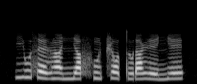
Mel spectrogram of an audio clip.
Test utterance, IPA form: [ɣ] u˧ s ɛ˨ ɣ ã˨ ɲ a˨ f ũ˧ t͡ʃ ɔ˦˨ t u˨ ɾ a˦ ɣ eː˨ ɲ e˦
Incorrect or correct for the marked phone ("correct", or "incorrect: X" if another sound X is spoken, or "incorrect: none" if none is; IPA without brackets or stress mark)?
incorrect: j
